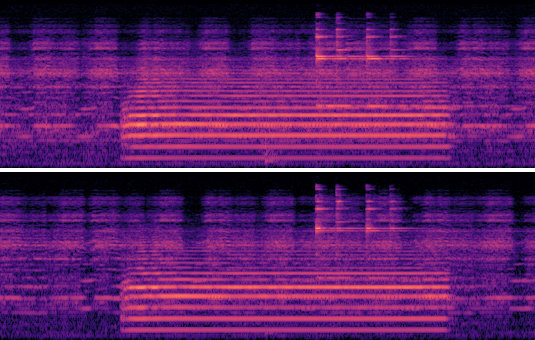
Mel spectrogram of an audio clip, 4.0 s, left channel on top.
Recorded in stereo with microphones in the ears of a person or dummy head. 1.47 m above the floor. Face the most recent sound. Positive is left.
turn(degrees=-25)  # may be behind; listen again after turning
